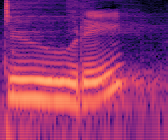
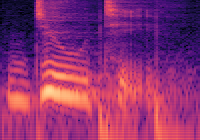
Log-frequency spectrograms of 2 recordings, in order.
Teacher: In duty, in America, we replace T with an R, duty. You almost say it with an R.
